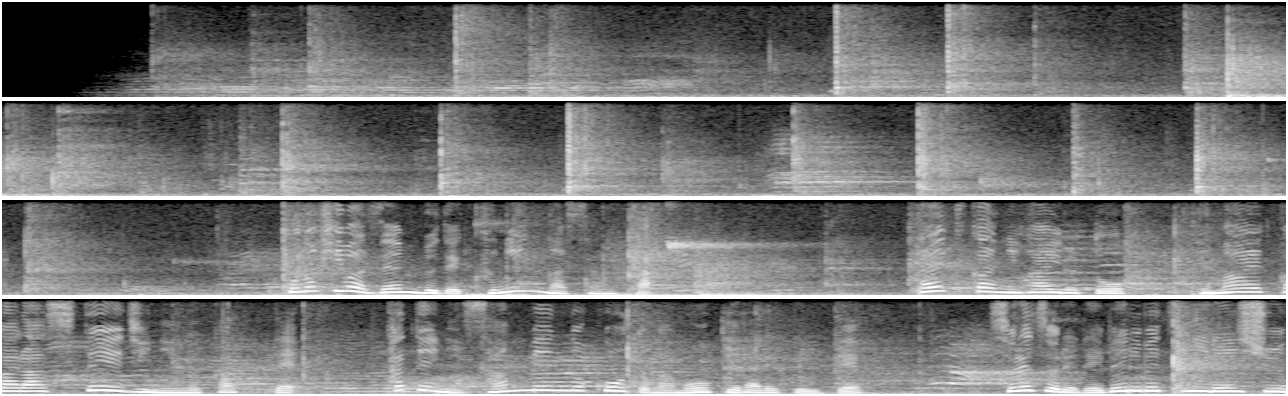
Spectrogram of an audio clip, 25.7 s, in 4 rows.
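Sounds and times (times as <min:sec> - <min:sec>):
badminton rackets striking shuttlecocks in a school gymnasium: 0:00.7 - 0:25.6
children's voices murmuring: 0:01.0 - 0:03.7, 0:10.0 - 0:11.7, 0:12.4 - 0:25.6
footsteps squeaking and thudding: 0:12.4 - 0:16.9
speech: 0:14.4 - 0:16.5, 0:17.4 - 0:25.6.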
